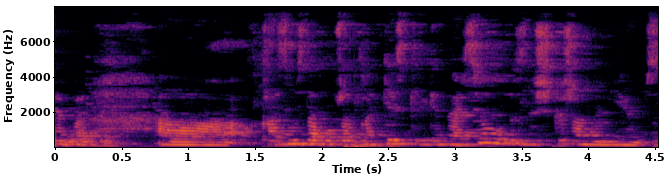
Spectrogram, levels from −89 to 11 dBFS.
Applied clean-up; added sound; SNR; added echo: classical method WPE with log-MMSE.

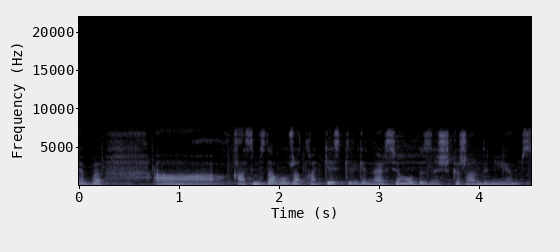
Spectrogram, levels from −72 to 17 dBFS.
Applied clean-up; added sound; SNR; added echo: none; none; none; none.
